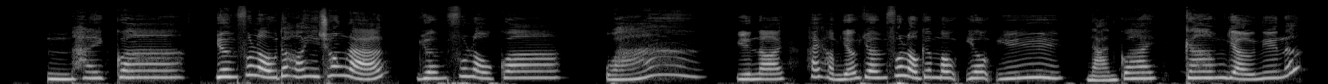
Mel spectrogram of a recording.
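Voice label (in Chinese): 女粤16 港式粤语广式粤语Commercials 娓娓道来 积极向上 时尚活力 亲切甜美; Commercials-J&J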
